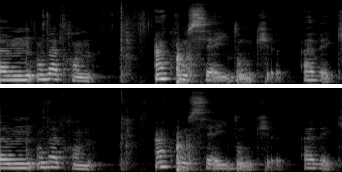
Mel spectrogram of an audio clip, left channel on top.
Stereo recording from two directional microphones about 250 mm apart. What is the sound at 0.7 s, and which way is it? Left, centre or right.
A woman's voice, left.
